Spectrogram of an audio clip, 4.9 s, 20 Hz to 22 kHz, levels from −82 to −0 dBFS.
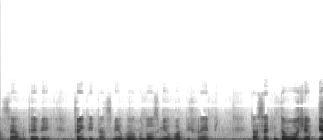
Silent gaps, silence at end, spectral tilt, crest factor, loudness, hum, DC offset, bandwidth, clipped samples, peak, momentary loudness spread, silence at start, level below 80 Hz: none; 0 s; -7.5 dB/octave; 16 dB; -21 LUFS; none; under 0.1%; 8.2 kHz; under 0.1%; -4 dBFS; 12 LU; 0 s; -32 dBFS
